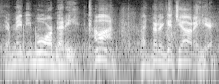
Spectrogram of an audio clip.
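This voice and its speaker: An actor playing a brisk, dismissive mine owner with a shady streak in a 1950s radio drama, in a gravelly voice. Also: male voice, on the high side, natural voice. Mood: urgent. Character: curt, evasive male mine owner, businesslike villain. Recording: noisy vintage radio drama recording.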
